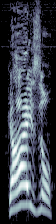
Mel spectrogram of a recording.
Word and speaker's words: Geisel: Couldn't find any way to phonetically say it. Is it Giesel? Geisel, thank you.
